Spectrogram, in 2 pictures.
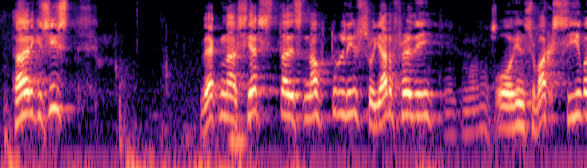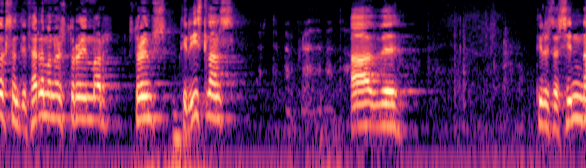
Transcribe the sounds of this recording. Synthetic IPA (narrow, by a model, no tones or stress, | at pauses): θaðɛɾɛhcːɪsist̪ | vɛknasjɛr̥st̪ajðsnawht̪uɾlifsɔɣjaɾfɾajðɪ | ɔɣhɪnːsvaxsivaxsant̪ɪfɛɾðmanːaɾst̪ɾœɥmaɾst̪ɾœɥmst̪ʰɪlist̪lans | að | t̪ʰɪlvɛsasɪnːa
